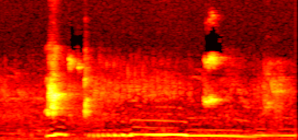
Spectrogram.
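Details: Lure-bird Barbary dove (puter) of the long pelung voice: a rising grace note, a rapid rolling stutter, then a sustained low coo gently falling and trailing off, with faint chirps from other small birds above.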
